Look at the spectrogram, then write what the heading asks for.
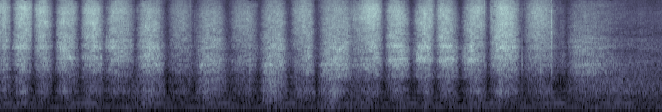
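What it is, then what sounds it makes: Cardboard chip canister scratched. A tall green Pringles tube, a hollow cardboard cylinder with a plastic lid, is held in one hand and rubbed and scratched along its side with long nails. Quick, steady back-and-forth strokes make a bright, dry, raspy scratching with a soft hollow tone. The strokes stop near the end, leaving a faint hiss.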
